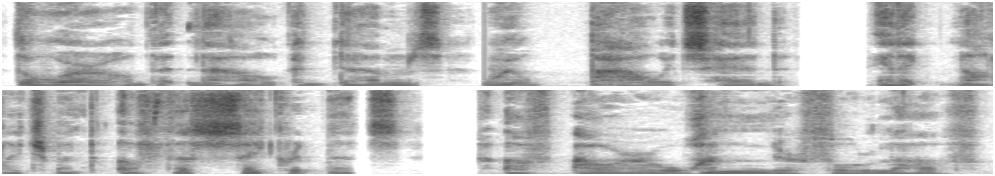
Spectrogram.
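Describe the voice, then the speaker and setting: A man playing a passionate, defiant actress in a dramatic audiobook reading, with slow, melodramatic, drawn-out emphasis. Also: mid-range voice, breathy edge. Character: passionate, defiant stage actress, devoted to her lover.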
